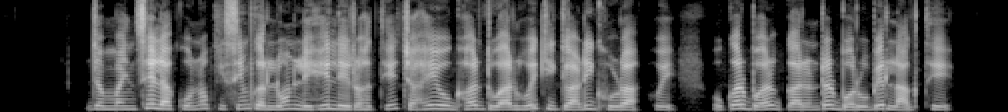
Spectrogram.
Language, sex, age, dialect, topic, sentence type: Chhattisgarhi, female, 18-24, Northern/Bhandar, banking, statement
